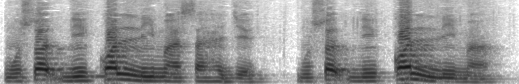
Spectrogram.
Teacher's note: Tanwin tak selari bertemu dengan lam, idgham bila gunnah. Okey, idgham bila gunnah, la gunnah, tak dengung. Jadi bacanya qallima.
